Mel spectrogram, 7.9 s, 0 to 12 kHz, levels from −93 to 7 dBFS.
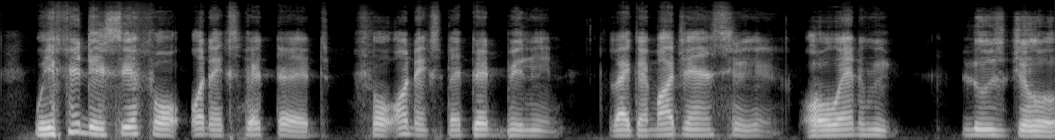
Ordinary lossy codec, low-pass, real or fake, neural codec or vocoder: none; none; fake; codec, 24 kHz, 1 kbps, SNAC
